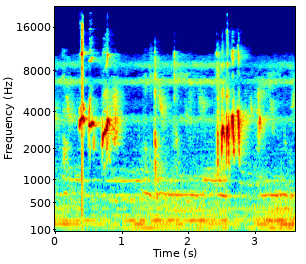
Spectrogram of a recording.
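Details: Caged young Yorkshire canary practising the ngriwik twitter used to prompt other canaries to sing; two short whistled slurs, a gap, then a quick four-note trill and a lone chirp.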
